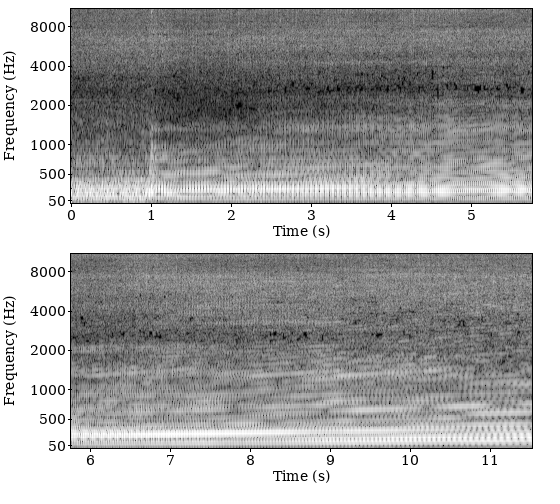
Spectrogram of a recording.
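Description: A motorcycle engine revs up through the gears, rising in pitch again and again.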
